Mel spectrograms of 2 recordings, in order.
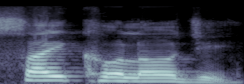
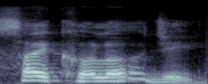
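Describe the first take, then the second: Both takes have the same delivery.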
